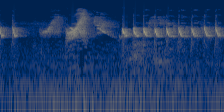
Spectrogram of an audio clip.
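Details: Sooty-headed bulbul on a tutor recording meant for cage birds: soft slurred whistles, one stronger up-and-down phrase, then about ten crisp high chips repeated evenly.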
